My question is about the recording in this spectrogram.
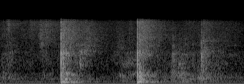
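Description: A basketball dribbled on a bare concrete floor, bouncing twice about 0.8 s apart, each bounce echoing briefly in the garage.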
